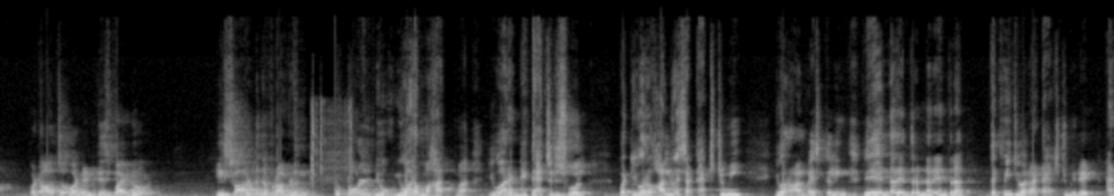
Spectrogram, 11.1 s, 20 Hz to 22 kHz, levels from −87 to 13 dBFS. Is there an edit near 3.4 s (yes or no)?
yes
